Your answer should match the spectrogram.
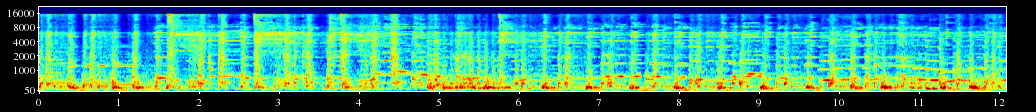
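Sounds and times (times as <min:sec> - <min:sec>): drums beating driving rhythm: 0:00.0 - 0:12.0
loud held melody line: 0:00.0 - 0:12.0.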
